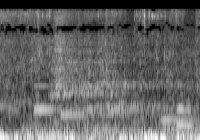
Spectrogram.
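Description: Background music playing slow held notes under a steady low rumble of wind on the microphone.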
